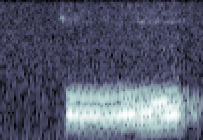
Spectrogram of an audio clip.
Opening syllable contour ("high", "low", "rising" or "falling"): rising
